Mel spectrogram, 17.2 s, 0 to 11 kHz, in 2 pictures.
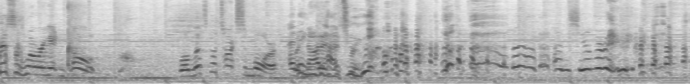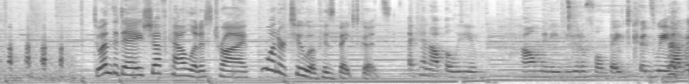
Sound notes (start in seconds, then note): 4.3 both laughing; 8.0 laughing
